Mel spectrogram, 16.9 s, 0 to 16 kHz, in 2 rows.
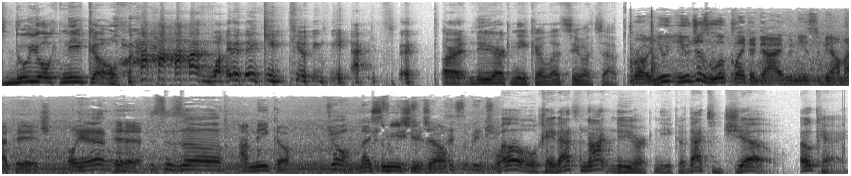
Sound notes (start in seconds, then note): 1.2 cackles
